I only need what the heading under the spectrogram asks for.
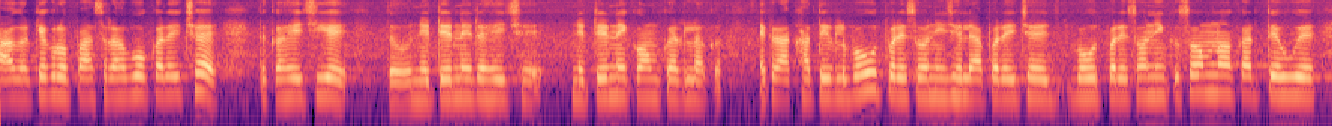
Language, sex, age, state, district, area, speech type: Maithili, female, 18-30, Bihar, Begusarai, urban, spontaneous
